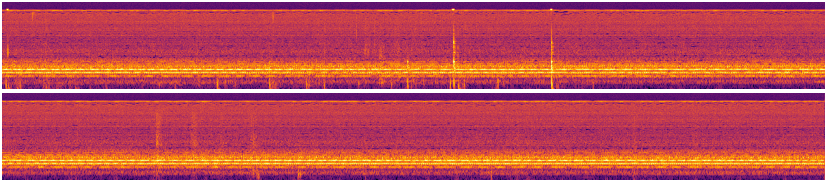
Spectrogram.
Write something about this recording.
The sound of a printer.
